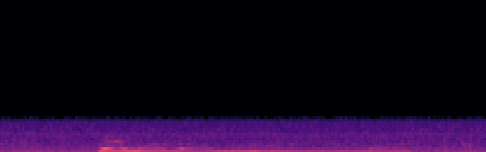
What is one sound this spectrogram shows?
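A young child sings close to the microphone.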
